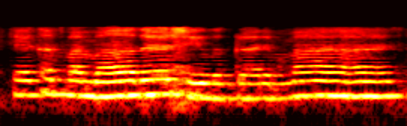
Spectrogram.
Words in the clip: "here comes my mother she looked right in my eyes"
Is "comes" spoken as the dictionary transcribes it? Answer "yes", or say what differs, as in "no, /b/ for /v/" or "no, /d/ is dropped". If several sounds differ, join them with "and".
no, /m/ is dropped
